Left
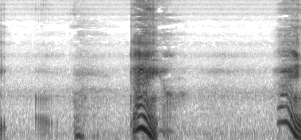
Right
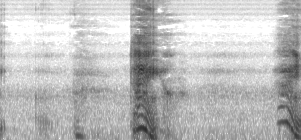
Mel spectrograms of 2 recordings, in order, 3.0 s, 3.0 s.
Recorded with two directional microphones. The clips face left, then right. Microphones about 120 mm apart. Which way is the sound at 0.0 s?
35° left (ahead or behind).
